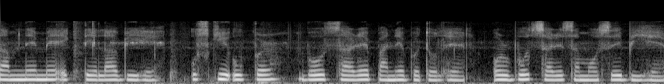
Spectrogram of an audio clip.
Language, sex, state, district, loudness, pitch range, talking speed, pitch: Hindi, female, Arunachal Pradesh, Papum Pare, -14 LUFS, 205-220 Hz, 170 wpm, 215 Hz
